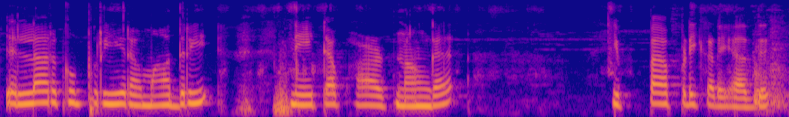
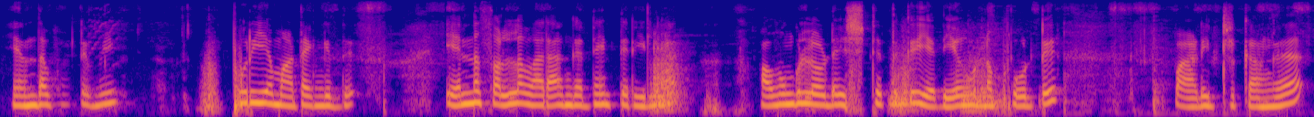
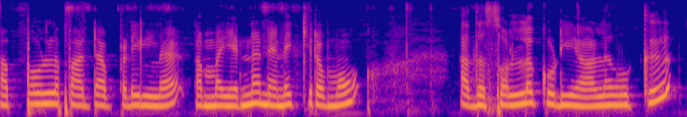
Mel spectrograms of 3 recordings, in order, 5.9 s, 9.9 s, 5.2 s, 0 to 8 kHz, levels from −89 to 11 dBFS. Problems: constant background noise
